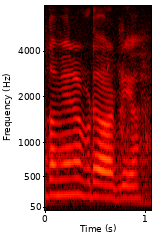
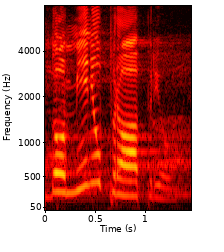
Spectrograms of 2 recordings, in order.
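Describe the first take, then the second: First: It is said weakly and timidly. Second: It is said fully and strongly.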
